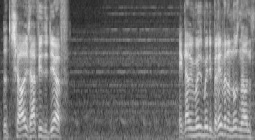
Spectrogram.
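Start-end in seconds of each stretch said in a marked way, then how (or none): none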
